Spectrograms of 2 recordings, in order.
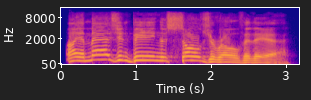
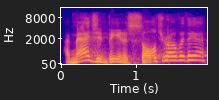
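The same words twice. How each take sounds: First: Measured read-aloud of a quote; announced quotation, unhurried. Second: Quick, mocking echo of a quote; rapid, scornful questioning repeat; incredulous repeat. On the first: Retold or imitated. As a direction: read it out deliberately, as someone else's words. Reads out a commentator's quote. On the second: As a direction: throw it back as a disbelieving question. Throws the quote back, mocking it.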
